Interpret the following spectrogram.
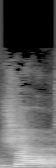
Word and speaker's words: ciao: le plus connu c'est tout le monde dit ciao donc voilà ciao c'est ça c'est vraiment l'exemple typique donc le son t se fait uniquement devant deux lettres c'est le I et le E donc ciao ça s'écrit C I a o et donc vous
